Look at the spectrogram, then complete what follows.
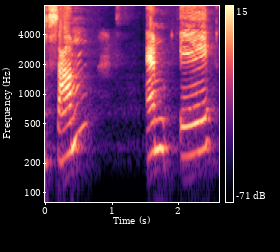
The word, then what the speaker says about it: Samma: So you pronounce it as SAM, Sam, MA, Ma. The A is long.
